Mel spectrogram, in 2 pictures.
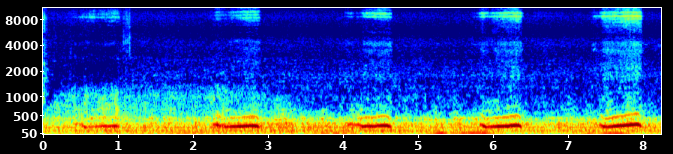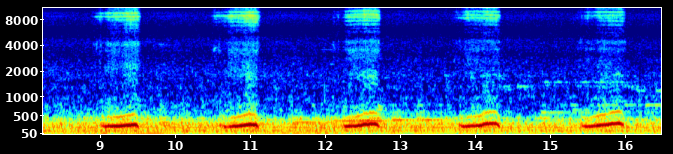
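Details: A sleeping cat snoring steadily: ten short, rising, nasal snores come about every one and a half seconds, each with a faint airy hiss, over a quiet low background hum.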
